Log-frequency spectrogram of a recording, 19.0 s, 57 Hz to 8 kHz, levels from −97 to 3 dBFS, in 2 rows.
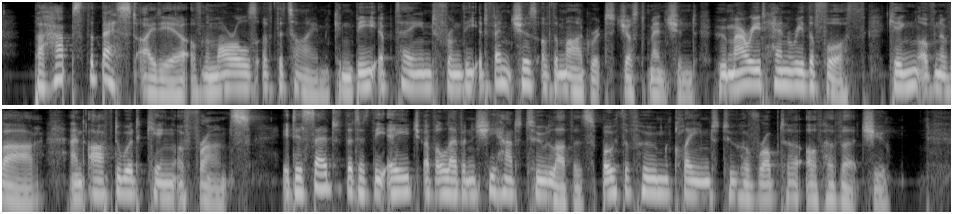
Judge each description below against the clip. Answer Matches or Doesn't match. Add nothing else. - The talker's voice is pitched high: Doesn't match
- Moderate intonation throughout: Matches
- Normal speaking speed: Matches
